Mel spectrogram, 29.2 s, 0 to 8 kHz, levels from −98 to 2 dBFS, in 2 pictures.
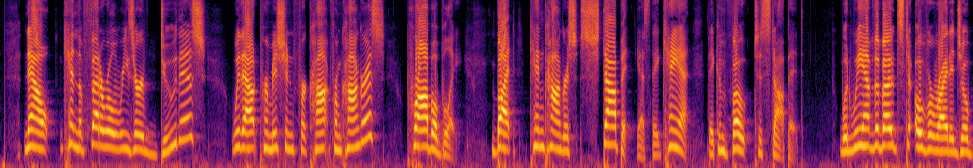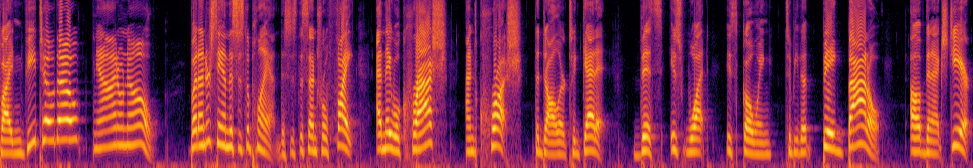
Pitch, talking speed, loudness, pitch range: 235 Hz, 165 wpm, -12 LUFS, 200-275 Hz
